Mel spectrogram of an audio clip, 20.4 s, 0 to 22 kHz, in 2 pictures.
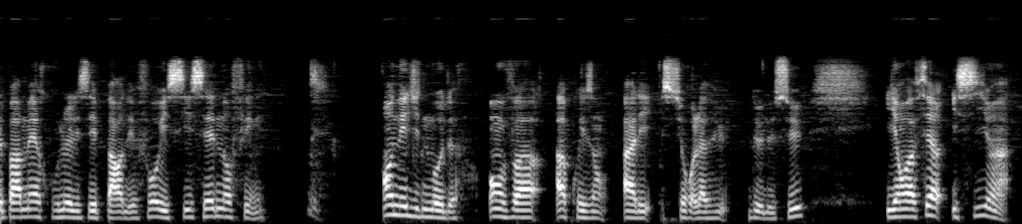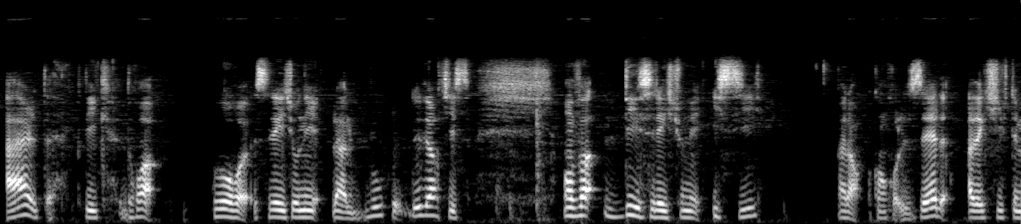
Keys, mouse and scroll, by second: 3.7 Tab, 5.4-6.6 middle drag, 6.6 KP_7, 11.2 alt+right click, 17.3 right click, 19.0 ctrl+z.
